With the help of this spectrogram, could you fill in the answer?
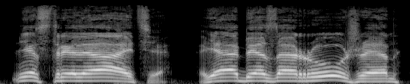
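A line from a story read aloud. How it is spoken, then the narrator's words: Shout with purring growl. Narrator (Russian): крикнул он с обычным своим львиным мурлыканьем в голосе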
